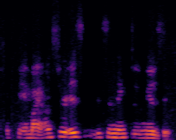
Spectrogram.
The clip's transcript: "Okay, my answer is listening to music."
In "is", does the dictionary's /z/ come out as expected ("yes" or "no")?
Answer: yes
